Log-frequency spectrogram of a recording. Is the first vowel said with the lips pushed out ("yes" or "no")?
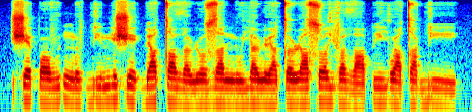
no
